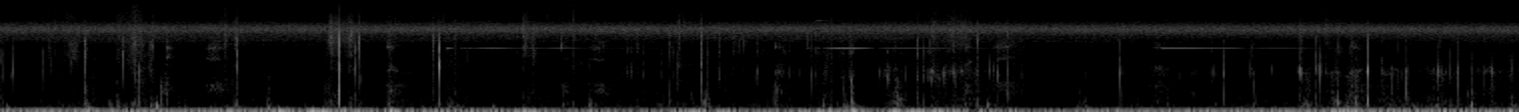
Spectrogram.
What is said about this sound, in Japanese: 泡を出して手のひらに出した泡を耳に、失礼します。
